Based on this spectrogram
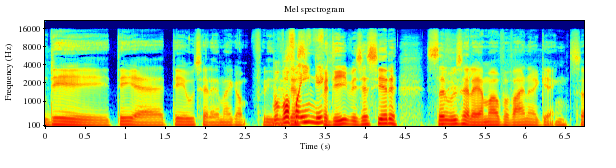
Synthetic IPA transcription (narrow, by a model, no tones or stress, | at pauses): d̥e̝d̥e̝æɐd̥e̝uðˠt͡sʰɛ̰ːlɐjɑ̈ɪmɑe̝ɡ̥ɒ̽mfɒd̥ḭːeɔsjɒe̝̰ːnlifɒd̥ḭːʋe̝s̬jɑ̈ɪsiːɐɾe̝ | sɒ̽uð̞ˠt͡sʰɛ̰ːlɐjɑ̈ɪmɑ̈ɪopʰɒ̽ʋɑ̈ɪnæʁɛɡ̥e̝ɐeŋn̩sɒ̽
